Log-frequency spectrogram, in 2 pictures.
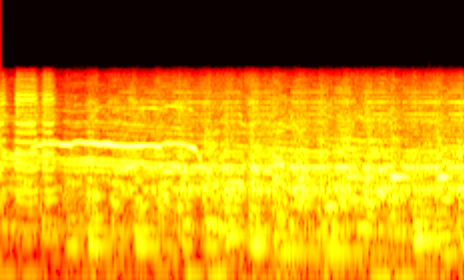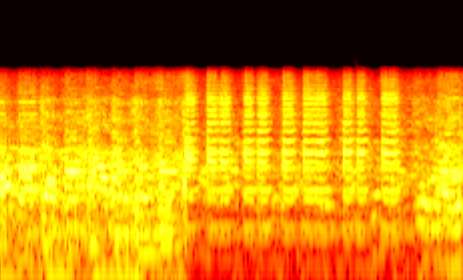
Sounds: Music

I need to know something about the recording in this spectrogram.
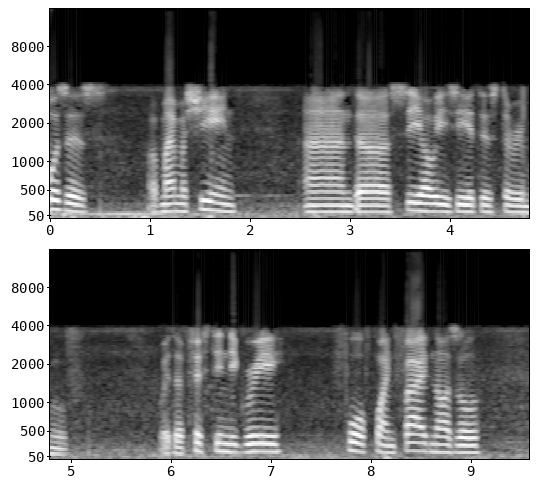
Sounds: Speech

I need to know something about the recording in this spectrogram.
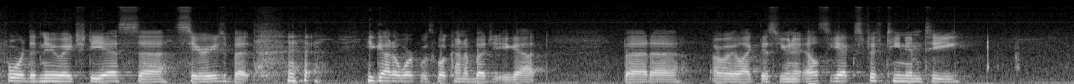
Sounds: Speech

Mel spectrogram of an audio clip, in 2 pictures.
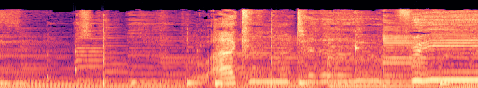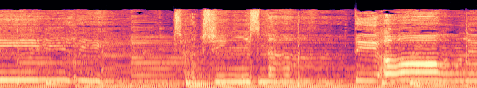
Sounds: Music

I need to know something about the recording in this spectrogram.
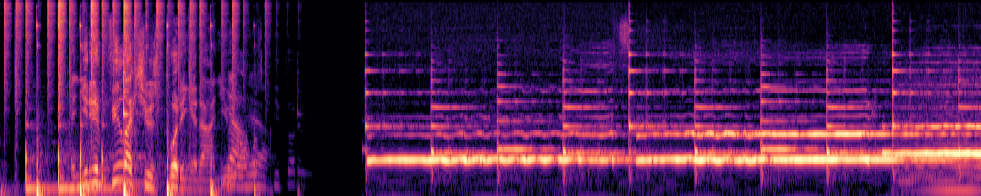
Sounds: Music, Speech

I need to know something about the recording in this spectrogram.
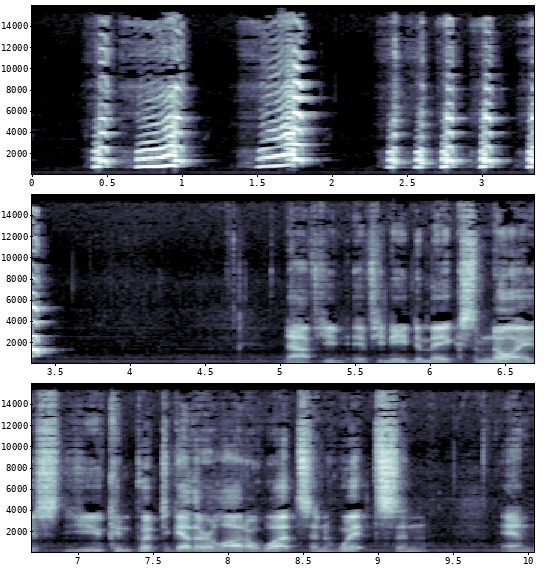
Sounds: Speech, Goose

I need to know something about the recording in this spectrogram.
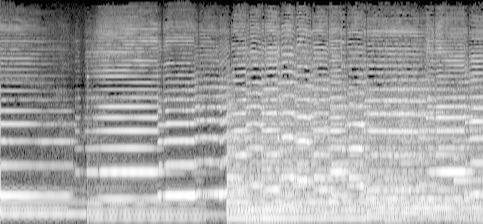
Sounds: Music, Musical instrument

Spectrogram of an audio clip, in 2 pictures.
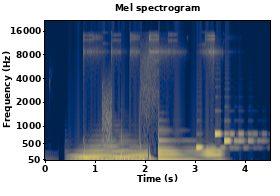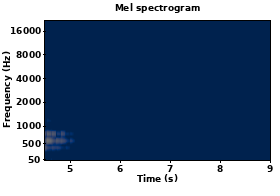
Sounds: Music

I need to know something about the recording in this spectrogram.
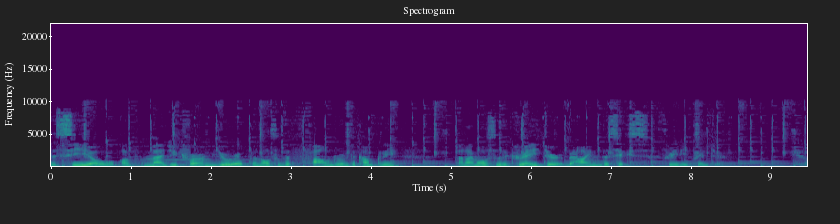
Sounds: Speech, Music

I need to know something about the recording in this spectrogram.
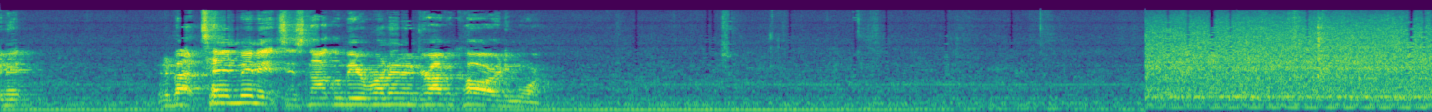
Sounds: Speech

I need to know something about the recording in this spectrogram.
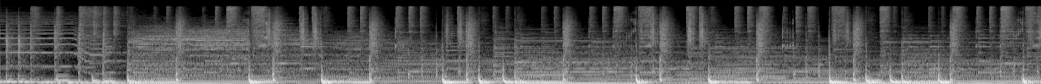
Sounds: Music

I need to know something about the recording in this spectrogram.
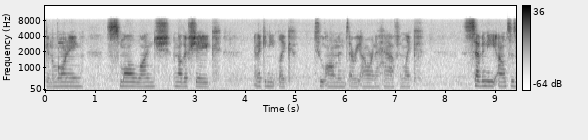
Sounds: Speech

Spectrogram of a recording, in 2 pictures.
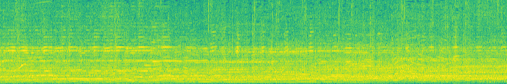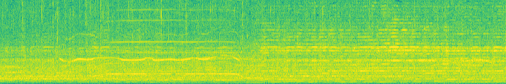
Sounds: Violin, Musical instrument, Music

